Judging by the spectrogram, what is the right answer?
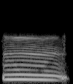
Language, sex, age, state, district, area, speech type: Bodo, female, 18-30, Assam, Udalguri, urban, conversation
